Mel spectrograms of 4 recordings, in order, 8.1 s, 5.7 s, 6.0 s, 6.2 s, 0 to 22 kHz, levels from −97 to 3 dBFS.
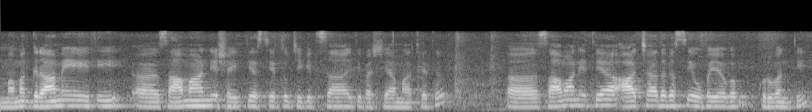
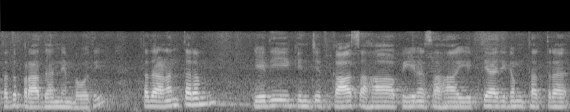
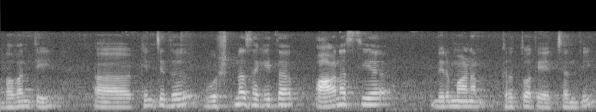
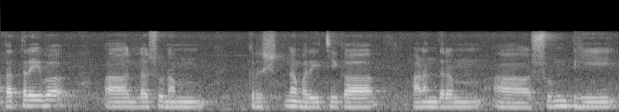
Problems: none marked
